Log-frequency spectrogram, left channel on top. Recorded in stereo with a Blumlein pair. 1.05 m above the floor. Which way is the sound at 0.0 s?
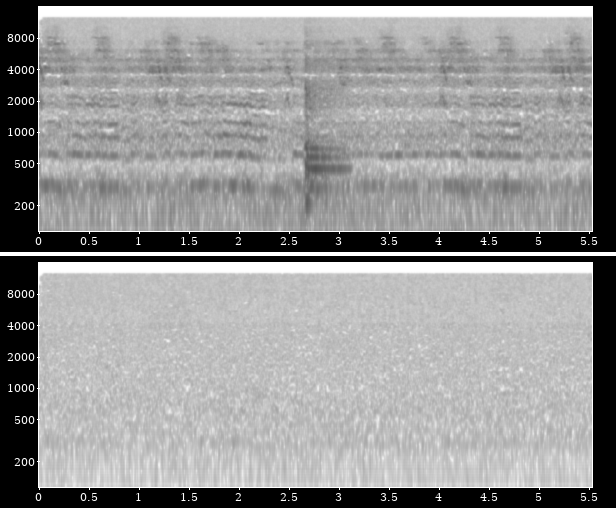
45° left.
